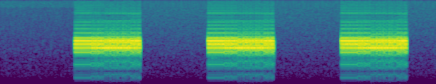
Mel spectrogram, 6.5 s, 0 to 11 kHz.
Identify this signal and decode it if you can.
Emergency Alert System (SAME) tones (header bursts), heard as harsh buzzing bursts, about 520.83 baud.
